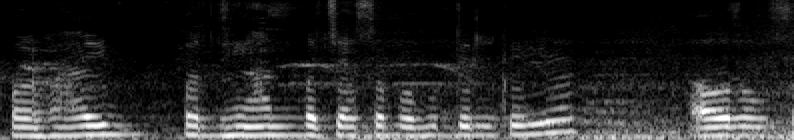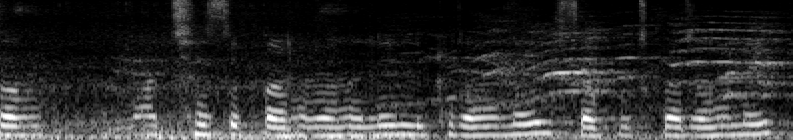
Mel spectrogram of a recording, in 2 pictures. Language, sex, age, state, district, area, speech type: Maithili, female, 60+, Bihar, Sitamarhi, rural, spontaneous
